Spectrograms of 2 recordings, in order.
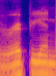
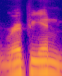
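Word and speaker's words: Rypien: I think his last name is Ripien, is how you say it.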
